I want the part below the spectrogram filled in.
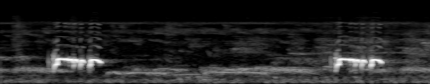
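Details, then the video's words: Actively singing local zebra dove repeating its coo phrase, a held note broken by short fluttering coos, twice about three seconds apart, with soft background murmur. "PERKUTUT lokal GACOR"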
